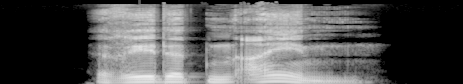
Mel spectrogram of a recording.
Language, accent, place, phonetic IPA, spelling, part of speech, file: German, Germany, Berlin, [ˌʁeːdətn̩ ˈaɪ̯n], redeten ein, verb, De-redeten ein.ogg
- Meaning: inflection of einreden: 1. first/third-person plural preterite 2. first/third-person plural subjunctive II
